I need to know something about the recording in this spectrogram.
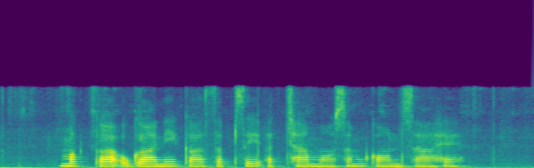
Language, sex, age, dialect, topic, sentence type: Hindi, female, 25-30, Marwari Dhudhari, agriculture, question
